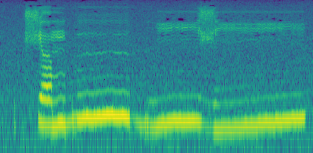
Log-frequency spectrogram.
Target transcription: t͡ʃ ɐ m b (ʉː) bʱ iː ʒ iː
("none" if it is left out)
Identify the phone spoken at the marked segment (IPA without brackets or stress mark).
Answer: ʉː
